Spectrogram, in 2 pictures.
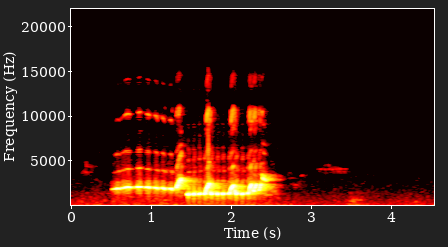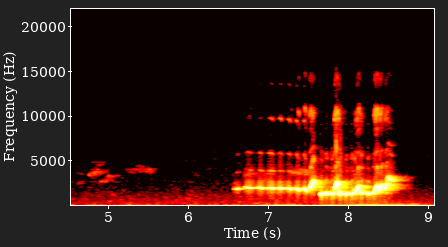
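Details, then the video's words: Two matching song phrases of a white-rumped shama, each a sustained whistle sliding into rapid alternating high and low notes and a rising finish, separated by about four seconds of silence. "MURAI BATU GACOR‼️FULL BONGKAR SEMUA MATERI ISIAN"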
